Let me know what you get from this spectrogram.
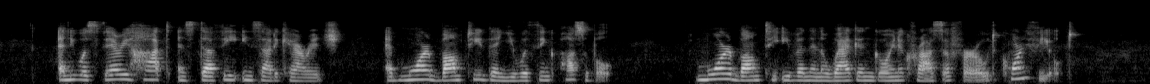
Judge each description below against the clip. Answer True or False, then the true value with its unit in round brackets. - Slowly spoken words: False (150 wpm)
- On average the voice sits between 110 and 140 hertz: False (195 Hz)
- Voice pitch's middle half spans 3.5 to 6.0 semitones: False (2.9 semitones)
